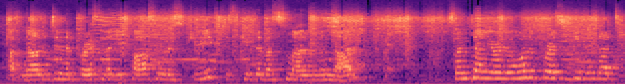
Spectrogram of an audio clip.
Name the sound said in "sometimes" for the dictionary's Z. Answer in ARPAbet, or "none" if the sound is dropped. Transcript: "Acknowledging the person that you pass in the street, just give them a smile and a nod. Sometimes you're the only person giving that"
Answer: none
